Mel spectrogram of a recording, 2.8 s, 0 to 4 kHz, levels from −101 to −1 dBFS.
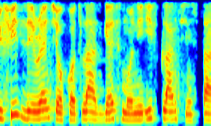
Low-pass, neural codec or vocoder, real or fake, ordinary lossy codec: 3.6 kHz; none; real; AAC, 24 kbps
